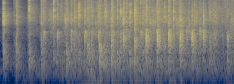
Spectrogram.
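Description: Audience clapping at the close of a Buddhist sutra lecture session, a steady patter of many hands in the room, fairly close, with no talking over it.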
